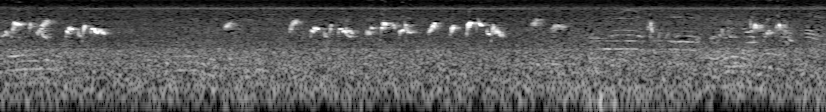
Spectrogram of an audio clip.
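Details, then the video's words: Song duel from a wild-caught adult red-whiskered bulbul out-singing an opponent. Lively bursts of sharp, bubbling whistles come in clusters of quick notes with short pauses between them, set against a continuous low rumble and hiss. "Chim Chào Mào Của A Tủa Hót Đấu Ché Đè Đối Phương Quá Khét."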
